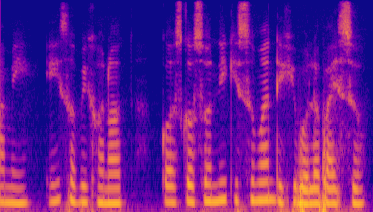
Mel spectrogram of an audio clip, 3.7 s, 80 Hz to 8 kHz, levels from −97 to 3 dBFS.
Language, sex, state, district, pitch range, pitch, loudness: Assamese, female, Assam, Kamrup Metropolitan, 205-235 Hz, 220 Hz, -20 LUFS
